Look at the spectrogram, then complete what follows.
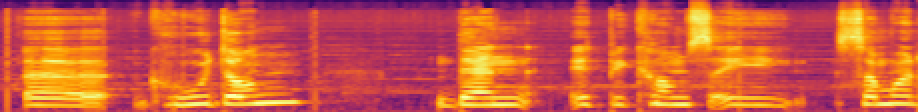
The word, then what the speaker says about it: Groudon: myself I I mean I've grown up saying Groudon but that's because the French and the I think the German anime and games at times also pronounce it that way but the English speaking people usually said Groudon both work I'd say the thing is in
